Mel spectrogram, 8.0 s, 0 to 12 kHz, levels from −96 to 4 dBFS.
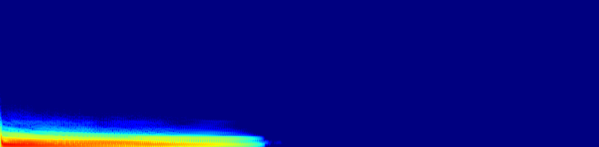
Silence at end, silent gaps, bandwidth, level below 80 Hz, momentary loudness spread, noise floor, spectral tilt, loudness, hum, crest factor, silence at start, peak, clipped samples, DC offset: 4.85 s; none; 0.4 kHz; -20 dBFS; 21 LU; -45 dBFS; -17 dB/octave; -18 LUFS; none; 16 dB; 0 s; -2 dBFS; under 0.1%; under 0.1%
